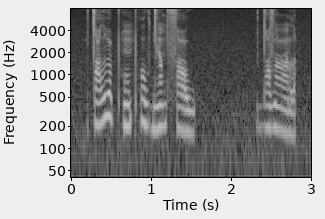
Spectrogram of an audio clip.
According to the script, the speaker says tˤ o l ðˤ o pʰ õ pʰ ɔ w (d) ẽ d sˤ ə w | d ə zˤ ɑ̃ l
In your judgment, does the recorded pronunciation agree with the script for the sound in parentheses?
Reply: yes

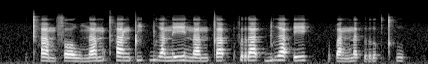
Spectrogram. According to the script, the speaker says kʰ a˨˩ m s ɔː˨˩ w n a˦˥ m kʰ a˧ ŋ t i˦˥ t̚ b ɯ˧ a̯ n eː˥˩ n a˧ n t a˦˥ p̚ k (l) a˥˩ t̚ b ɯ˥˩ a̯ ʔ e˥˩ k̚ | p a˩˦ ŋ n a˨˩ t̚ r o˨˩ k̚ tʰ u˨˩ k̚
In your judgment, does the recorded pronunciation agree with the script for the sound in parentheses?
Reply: no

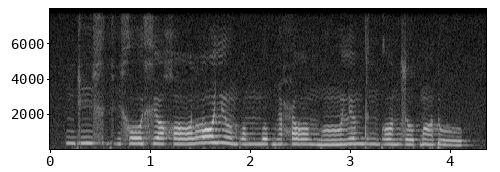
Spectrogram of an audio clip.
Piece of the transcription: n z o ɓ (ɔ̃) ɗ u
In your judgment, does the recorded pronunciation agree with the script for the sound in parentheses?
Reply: yes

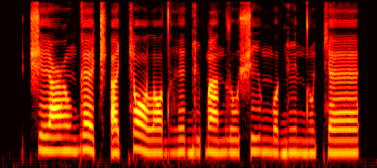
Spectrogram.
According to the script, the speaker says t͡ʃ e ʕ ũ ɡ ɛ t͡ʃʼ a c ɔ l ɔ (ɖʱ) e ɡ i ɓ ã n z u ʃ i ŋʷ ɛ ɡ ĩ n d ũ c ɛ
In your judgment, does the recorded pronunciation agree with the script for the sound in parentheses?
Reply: no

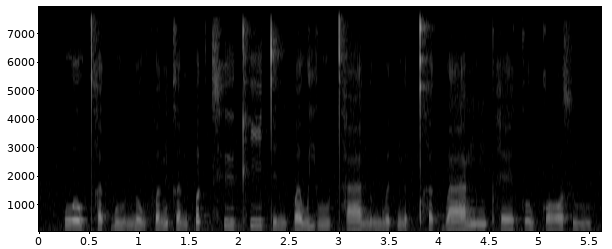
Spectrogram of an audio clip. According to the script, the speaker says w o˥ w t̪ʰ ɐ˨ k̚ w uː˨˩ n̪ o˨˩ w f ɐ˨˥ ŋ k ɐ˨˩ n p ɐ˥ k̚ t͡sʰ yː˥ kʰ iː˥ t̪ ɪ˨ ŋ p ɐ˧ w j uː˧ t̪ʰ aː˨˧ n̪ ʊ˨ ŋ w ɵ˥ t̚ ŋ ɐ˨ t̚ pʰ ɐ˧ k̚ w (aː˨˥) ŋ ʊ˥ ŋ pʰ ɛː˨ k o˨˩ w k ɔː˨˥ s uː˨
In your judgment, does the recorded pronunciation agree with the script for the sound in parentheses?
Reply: yes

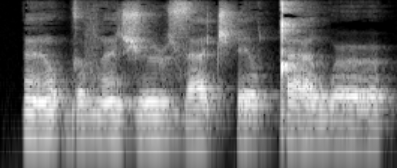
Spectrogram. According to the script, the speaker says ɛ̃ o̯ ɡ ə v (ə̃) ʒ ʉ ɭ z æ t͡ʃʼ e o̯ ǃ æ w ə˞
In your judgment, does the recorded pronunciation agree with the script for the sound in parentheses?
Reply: no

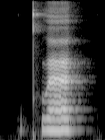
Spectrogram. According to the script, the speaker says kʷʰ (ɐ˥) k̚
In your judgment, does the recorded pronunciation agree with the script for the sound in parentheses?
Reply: no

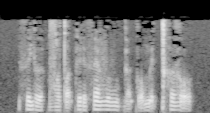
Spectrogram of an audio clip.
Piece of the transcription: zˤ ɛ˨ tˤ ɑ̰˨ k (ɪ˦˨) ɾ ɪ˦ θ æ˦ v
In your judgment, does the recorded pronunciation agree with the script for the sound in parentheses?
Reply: yes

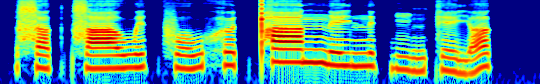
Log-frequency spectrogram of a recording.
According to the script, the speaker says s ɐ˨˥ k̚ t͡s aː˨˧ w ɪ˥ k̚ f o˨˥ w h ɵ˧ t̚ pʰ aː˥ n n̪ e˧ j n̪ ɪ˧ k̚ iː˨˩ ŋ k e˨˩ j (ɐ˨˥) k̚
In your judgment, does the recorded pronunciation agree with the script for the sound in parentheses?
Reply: no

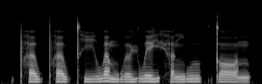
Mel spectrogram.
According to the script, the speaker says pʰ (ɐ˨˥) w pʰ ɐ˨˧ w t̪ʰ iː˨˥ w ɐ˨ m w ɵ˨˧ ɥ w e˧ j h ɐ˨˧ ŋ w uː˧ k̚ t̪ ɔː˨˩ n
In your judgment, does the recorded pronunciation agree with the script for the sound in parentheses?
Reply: no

